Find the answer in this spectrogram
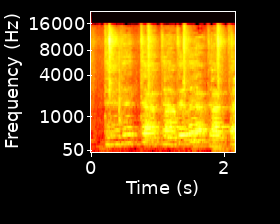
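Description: A man singing the melody of a German pop song in short, wordless-sounding phrases.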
